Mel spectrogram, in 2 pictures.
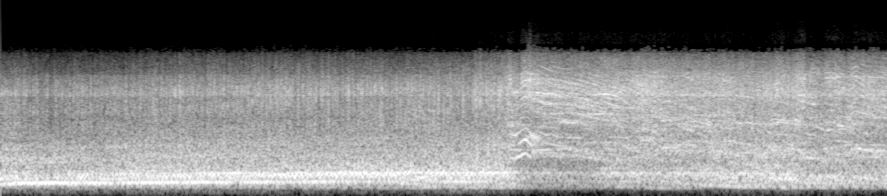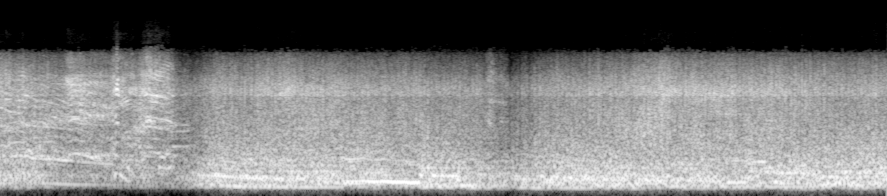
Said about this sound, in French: Nous sommes au bord de la piste, mais on entend l'ambiance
